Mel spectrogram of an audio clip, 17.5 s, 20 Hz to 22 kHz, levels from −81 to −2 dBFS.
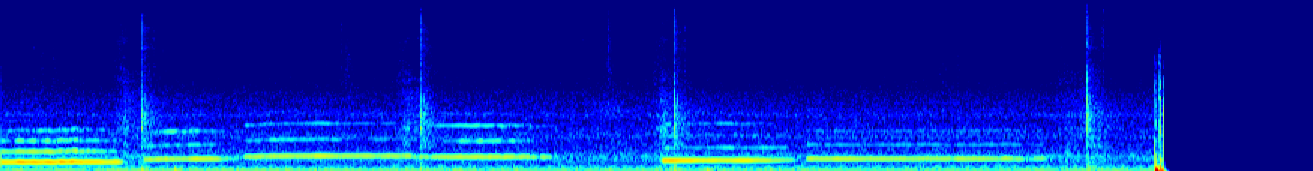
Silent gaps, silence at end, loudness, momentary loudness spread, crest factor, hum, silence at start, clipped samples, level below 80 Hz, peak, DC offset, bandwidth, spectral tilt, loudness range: none; 1.95 s; -36 LUFS; 19 LU; 28 dB; none; 0 s; under 0.1%; -36 dBFS; -4 dBFS; under 0.1%; 13 kHz; -8 dB/octave; 7 LU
